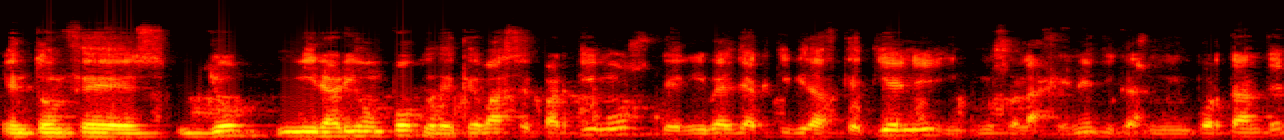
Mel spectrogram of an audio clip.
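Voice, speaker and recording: A man speaks at a medium pitch and a fairly quick pace, with ordinary pitch movement, hardly any pauses and big swings in loudness. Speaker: fitness and nutrition educator. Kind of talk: interview conversation. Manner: fast.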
